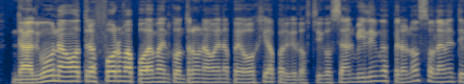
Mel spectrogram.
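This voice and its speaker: With hardly any pauses, a man with a fairly high pitch speaks with ordinary pitch variation. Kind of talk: radio interview. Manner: halting, with many restarts.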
